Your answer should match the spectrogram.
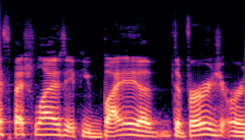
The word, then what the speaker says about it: Diverge: I'm gonna take a look at the specialized Deaver J with extra boying in the front just kidding it's pronounced diverge by that way I like in this like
